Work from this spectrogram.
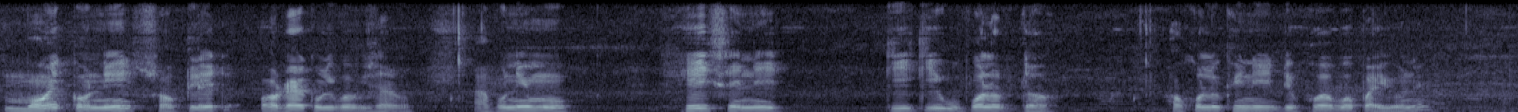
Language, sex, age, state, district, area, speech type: Assamese, male, 60+, Assam, Charaideo, urban, read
